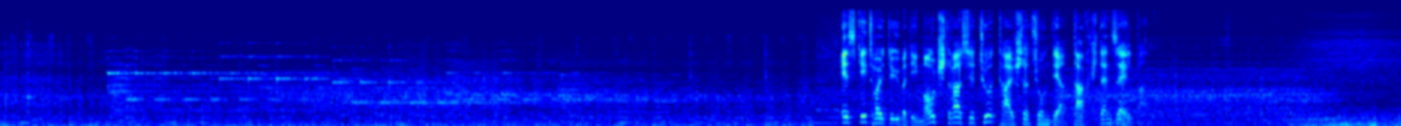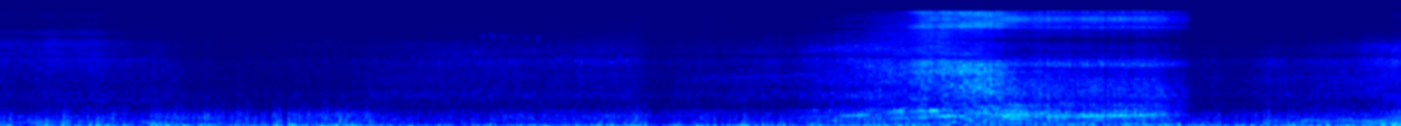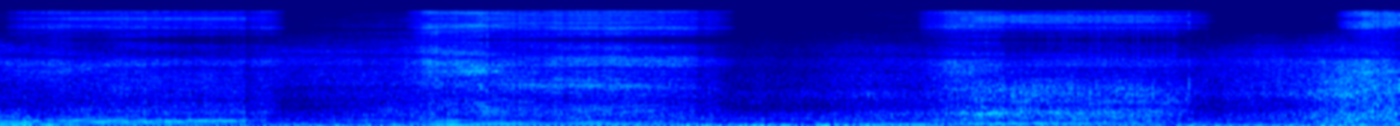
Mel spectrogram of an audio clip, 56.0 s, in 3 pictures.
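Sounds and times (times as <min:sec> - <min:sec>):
cars passing by: 0:00.0 - 0:25.7, 0:26.4 - 0:56.0
sports car engines accelerating: 0:00.0 - 0:56.0.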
